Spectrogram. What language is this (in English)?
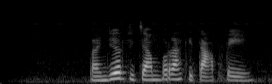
Javanese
